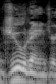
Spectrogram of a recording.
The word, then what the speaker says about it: Zyuranger: and yeah it's pronounced jew ranger jyu is pronounced like jew like jewish person that's how you pronounce it in japanese juden ja so anyways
